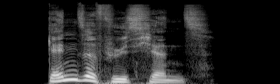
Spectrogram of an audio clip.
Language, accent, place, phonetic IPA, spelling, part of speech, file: German, Germany, Berlin, [ˈɡɛnzəfyːsçəns], Gänsefüßchens, noun, De-Gänsefüßchens.ogg
- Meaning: genitive singular of Gänsefüßchen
